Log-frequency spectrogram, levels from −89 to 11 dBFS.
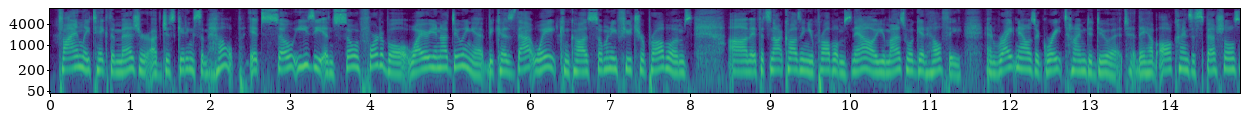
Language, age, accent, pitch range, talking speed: English, 40-59, American, 170-215 Hz, 240 wpm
